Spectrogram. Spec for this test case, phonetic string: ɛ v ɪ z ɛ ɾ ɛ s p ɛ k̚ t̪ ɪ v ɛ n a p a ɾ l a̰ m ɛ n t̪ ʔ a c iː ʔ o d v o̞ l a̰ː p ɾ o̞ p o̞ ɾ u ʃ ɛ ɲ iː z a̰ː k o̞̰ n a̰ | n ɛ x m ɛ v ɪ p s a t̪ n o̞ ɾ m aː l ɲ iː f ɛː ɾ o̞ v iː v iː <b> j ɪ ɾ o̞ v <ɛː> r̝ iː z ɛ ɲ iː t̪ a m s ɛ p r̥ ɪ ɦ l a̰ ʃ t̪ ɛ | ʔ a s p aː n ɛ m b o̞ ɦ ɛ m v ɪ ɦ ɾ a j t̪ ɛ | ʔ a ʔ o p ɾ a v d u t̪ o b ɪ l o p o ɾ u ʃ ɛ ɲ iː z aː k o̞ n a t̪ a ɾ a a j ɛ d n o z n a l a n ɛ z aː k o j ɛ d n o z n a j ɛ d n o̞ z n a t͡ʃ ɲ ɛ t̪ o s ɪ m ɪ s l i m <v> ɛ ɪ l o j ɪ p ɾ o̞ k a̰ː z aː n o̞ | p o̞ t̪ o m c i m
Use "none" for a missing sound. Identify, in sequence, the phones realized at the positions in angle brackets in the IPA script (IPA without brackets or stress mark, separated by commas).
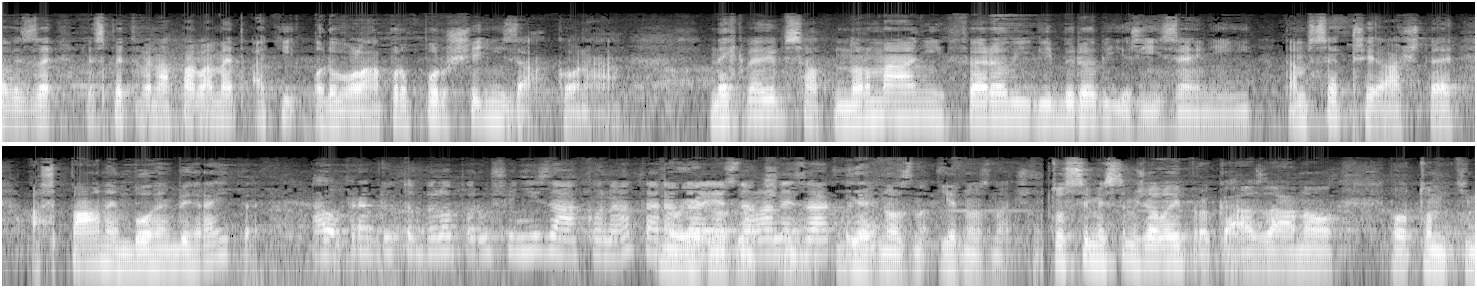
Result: b, iː, ʒ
